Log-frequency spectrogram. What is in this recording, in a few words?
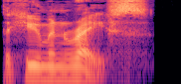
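"human race", English, uk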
